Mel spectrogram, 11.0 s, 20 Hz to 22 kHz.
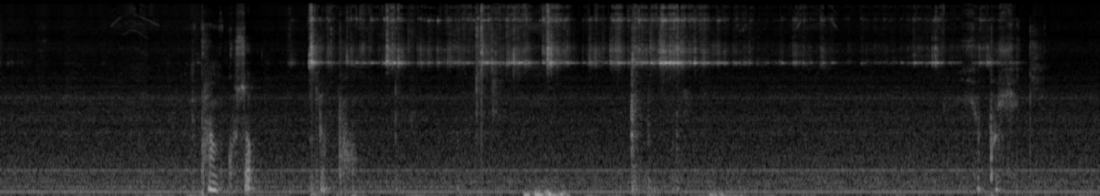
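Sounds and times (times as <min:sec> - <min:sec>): steady ringing note: 0:02.8 - 0:10.4
cat toy jingling rattle: 0:02.9 - 0:10.2.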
